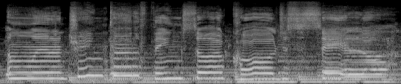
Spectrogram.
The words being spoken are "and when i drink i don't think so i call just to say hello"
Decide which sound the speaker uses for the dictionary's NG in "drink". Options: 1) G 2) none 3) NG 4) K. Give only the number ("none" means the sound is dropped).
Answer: 3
